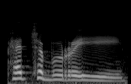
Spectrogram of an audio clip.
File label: "Petchaburi", Thai, central; เพชรบุรี; แผนที่ประเทศไทย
